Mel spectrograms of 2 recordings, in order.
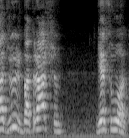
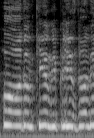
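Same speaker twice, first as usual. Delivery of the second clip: high, whimpering mock begging; mock cowardly plea; 7 semitones higher, slower than usual. Mimicking how critics portray him, high pleading coward voice. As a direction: play the helpless coward begging for mercy. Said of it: "They portray me like this fucking bitch".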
